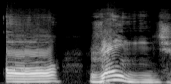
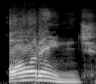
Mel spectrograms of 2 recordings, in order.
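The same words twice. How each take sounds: First: "orange" broken after a long ઓ; slow sounding-out. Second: Said in the usual way. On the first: Shown as a demonstration. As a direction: draw out "orange" in two parts for learners. ("Orange" ખૂબ ધીમે, ઓ છૂટો પાડીને) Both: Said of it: "બોલો, આને કહેશો".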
